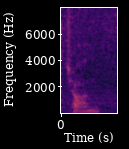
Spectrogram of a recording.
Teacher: Originally in Chinese it would have been pronounced chan-na, chan-na, but then they dropped to make it one syllable, they dropped the n, so it just becomes chan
